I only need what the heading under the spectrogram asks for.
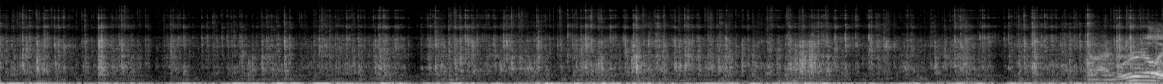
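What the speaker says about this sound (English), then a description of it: "we'll let you see how it goes down into the auger. And it's slowly working its way down." Dried feed corn feeding down into the auger of a grain mill, a steady close rattling and clattering of kernels and turning gears that continues without pause.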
